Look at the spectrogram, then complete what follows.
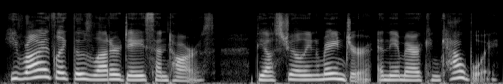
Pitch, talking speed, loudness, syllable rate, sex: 225 Hz, 155 wpm, -16 LUFS, 5.6 syllables/s, female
